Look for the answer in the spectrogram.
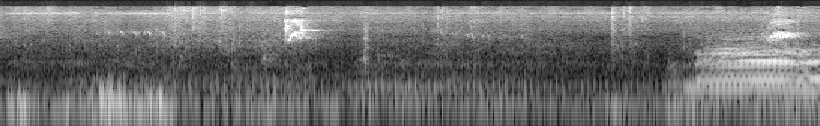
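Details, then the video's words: Cows wandering freely through a village; after low rustling and a few brief clicks, a single rich moo begins late and carries to the end, its harmonics bending slightly downward. "Tame cows roam leisurely in the village - Sound of cows"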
